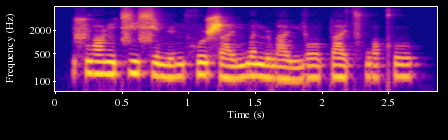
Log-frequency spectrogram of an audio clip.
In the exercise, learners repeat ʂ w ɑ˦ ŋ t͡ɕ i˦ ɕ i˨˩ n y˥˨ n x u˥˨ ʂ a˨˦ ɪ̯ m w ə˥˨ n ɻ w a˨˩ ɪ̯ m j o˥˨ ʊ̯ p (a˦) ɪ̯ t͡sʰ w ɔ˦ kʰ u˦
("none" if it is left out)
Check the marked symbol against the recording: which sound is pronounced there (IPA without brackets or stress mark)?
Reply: a˥˨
